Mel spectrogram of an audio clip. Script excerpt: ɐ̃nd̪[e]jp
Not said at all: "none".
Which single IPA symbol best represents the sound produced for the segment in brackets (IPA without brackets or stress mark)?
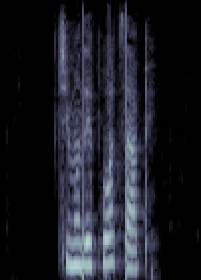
e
